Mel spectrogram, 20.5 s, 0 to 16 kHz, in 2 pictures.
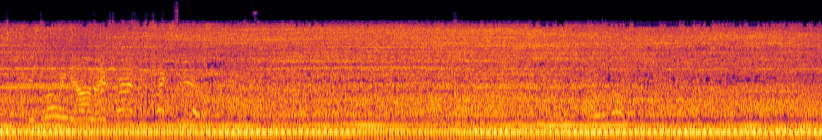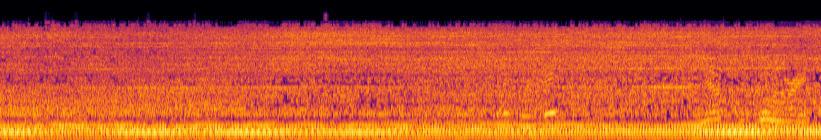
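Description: Steady drone of a Craftsman 19.5 hp garden tractor engine while mowing, loud and continuous without pause, with voices talking faintly underneath.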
